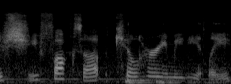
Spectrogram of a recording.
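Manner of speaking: very quiet, hushed whisper under the breath. Speaking in character, giving a quiet order to a companion: whispering in character. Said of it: "and I whisper to Einar".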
